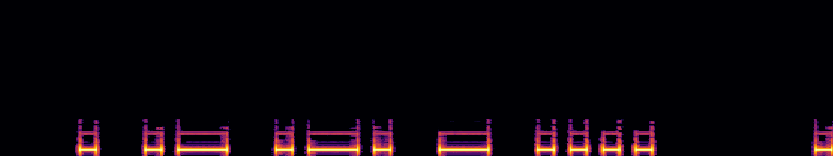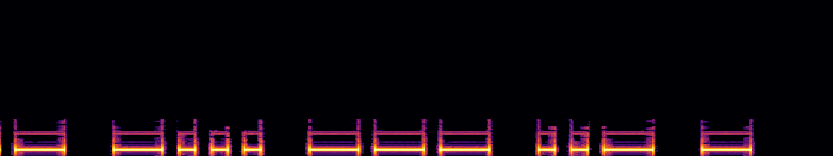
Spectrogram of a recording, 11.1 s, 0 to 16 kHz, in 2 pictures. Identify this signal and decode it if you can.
Morse code, heard as a keyed tone, about 11 wpm, 700 Hz. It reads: EARTH ABOUT
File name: Book One / 02-Chapter 2 - 11 WPM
